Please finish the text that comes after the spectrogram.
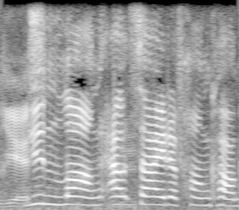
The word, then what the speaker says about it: Yuen Long: This is a city, I'm probably going to mispronounce it, Yuen Long, Yes. Yuen Long, outside of Hong Kong.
